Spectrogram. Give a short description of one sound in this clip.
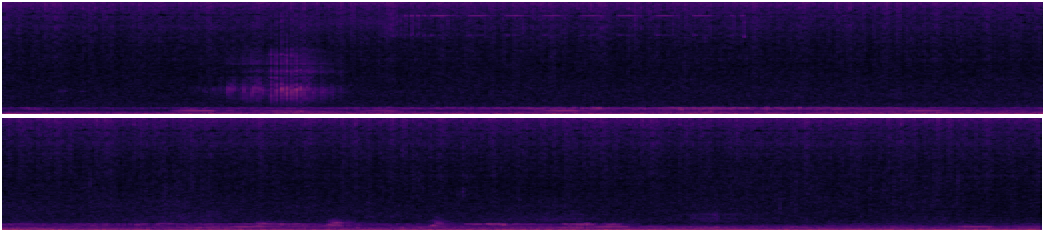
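Wind blows steadily through bare trees outdoors.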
